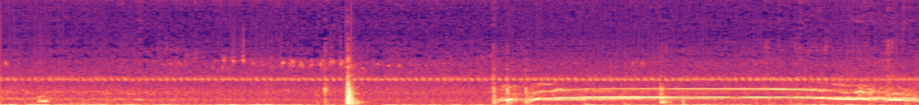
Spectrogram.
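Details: Two coyotes call to each other in Hiawatha National Forest, one not far from the listeners: a long, steady howl wavering slightly at the end over a low rumble.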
